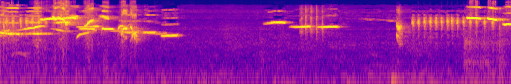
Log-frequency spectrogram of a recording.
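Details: In the wild, a brown-chested jungle flycatcher gives a tangle of sharp, high chirps, then a pause. Thin clear whistles follow, and a rapid ticking buzz rounds it off.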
